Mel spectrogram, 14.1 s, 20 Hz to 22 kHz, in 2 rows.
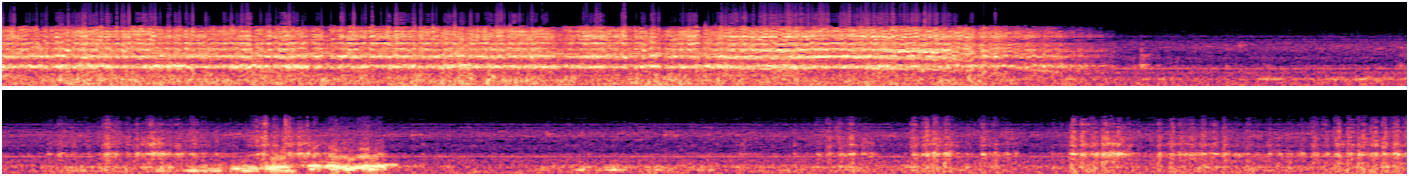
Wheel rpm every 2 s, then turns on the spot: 230, 230, 100, 10, 0, 10, 30.
12-14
